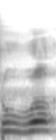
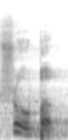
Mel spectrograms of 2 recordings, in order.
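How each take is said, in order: First: The word ends with a v sound. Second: The word ends with a b sound.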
